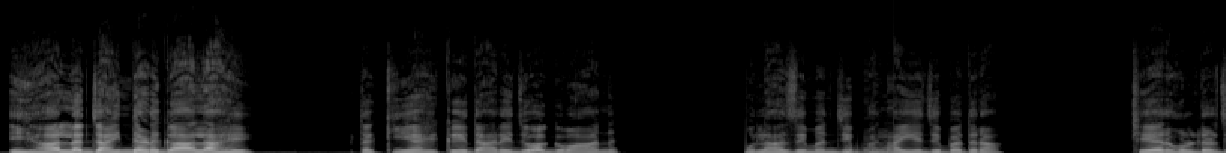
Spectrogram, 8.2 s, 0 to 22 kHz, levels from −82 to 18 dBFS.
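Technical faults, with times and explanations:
1.98–8.18 s, one channel drops out: the level falls abruptly by about 6 dB and stays down to the end, likely because one stereo side vanished before the mono sum.
4.59–4.97 s and 7.17–7.55 s, clipped start after a pause: after silences of 0.48 and 0.5 s, roughly 380 ms goes missing each time, so the sound starts abruptly as the output wakes back up.
5.63–5.96 s, robotic sound from repeated short buffers: a metallic 188 Hz buzz replaces most of the audio, likely from a roughly 5 ms chunk being looped while new data lagged.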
